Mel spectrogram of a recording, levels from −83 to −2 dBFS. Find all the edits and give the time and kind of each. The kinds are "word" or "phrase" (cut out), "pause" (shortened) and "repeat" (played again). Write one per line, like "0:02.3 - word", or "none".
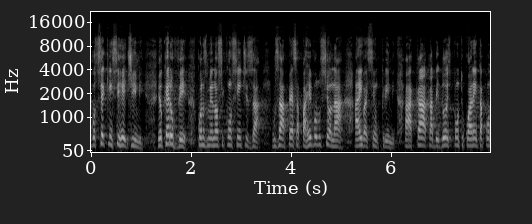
0:05.4 - word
